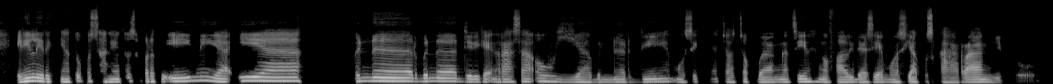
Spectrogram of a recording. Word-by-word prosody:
ini 140 +5 +6
liriknya 135 -5 +3
tuh - - -5
pesannya 125 -3 -2
tuh 160 - -10
seperti 135 -5 -4
ini 160 +2 +2
ya - - +3
iya, 165 -1 +5 0.6
bener 150 -1 +5
bener, 145 0 +2
jadi 130 -1 +1
kayak - - -2
ngerasa, 120 +1 -2
oh, 135 -1 -1
iya, 110 0 -4
bener 110 0 -6
nih 125 +3 -2
musiknya 120 +2 -9
cocok 110 0 -8
banget 110 +1 -3
sih 130 - +2
ngevalidasi 110 -1 -2
emosi 110 +1 -5
aku 105 - -9
sekarang 110 +2 -2
gitu. 425 - -19
125 Hz, 155 wpm, -26 LUFS, 110-150 Hz, 0.6 s, ini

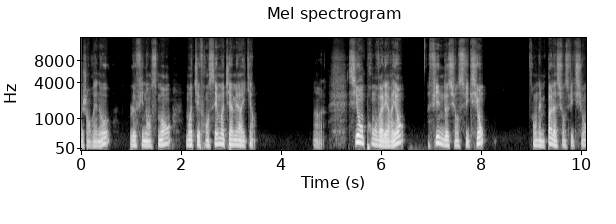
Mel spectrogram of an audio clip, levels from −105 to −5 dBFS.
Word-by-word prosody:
a - - -1
Jean 100 0 -6
Reno, 100 +9 -2 0.4
le 115 0 0
financement, 115 +5 -1 0.3
moitié 120 0 +1
français, 115 +4 -2
moitié 140 -1 +1
américain. 115 -3 -1 1.1
Voila. - - -12 0.5
Si 185 - +2
on 175 -2 +8
prend 145 -3 -4
«Valérian», 105 - +4 0.5
film 165 -5 +1
de 115 -1 +3
science 110 -1 -5
fiction, 110 - 0 0.9
on 115 - -1
n'aime 105 -2 -1
pas 145 +4 +2
la 120 - +4
science 105 0 -7
fiction - - -7
115 Hz, 145 wpm, -22 LUFS, 105-135 Hz, 1.1 s, on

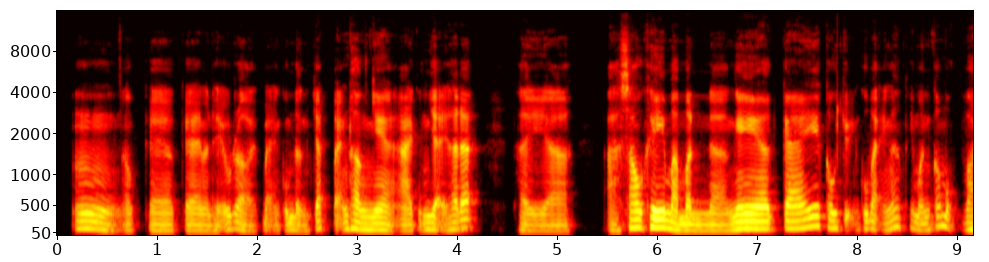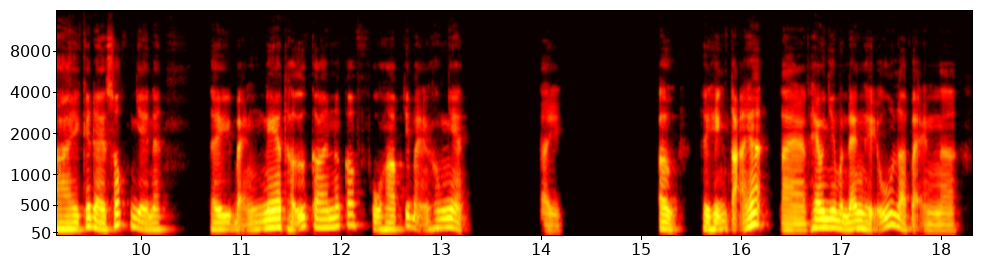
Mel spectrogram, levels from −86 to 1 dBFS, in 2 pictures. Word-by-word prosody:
Ừm, 115 -6 -1
ô 90 - -7 0.2
kê, 95 -1 -3
ô - - -4
kê, 90 -1 -2
mình 90 -1 -4
hiểu 90 +4 -3
rồi, 100 -8 -4
bạn - - -8
cũng 100 +1 -4
đừng 85 -3 -5
trách 120 0 -4
bản 110 - -2
thân 115 -4 +2
nha, 105 -1 +3
ai 90 -1 -1
cũng 95 +4 -6
vậy 105 - +1
hết 115 +4 0
á. 140 - +5 0.5
Thì, 90 -2 -4
à, 85 0 -4 0.3
à, 95 - -7
sau 130 +6 +3
khi 135 0 +7
mà 115 -4 +3
mình, 95 -2 +1
à, 90 -1 -2
nghe 120 +4 +6 0.2
cái 130 +6 +3
câu 125 -1 -1
chuyện 100 - -8
của 120 - -3
bạn 105 -5 -3
á, 140 - -2
thì 125 - -10
mình 100 -1 -3
có - - -4
một - - -3
vài 110 +1 0
cái 155 - +3
đề 110 -7 +3
xuất 175 - -1
như 135 - 0
vầy 110 - 0
nè, 110 +1 -2 0.5
thì 110 0 +1
bạn 110 +1 -3
nghe 140 +2 +7
thử 145 +1 0
coi 140 -1 +1
nó 150 +3 +1
có 175 +2 -4
phù 110 -2 -2
hợp 110 0 0
với - - +1
bạn 95 - -4
hông 135 +4 -2
nha. 140 -5 +1 0.8
Thì 90 -2 -6 1.0
ừ, - - +1 0.3
thì - - +3
hiện 115 +1 +1
tại 120 +3 +1
á, 180 +4 +7 0.2
là 100 -1 -1
theo 135 +6 +3
như 135 0 +5
mình 120 -4 +1
đang 120 +2 +4
hiểu 120 - +1
là 170 - 0
bạn, 95 -1 -5
ờ, 90 0 -5
110 Hz, 240 wpm, -22 LUFS, 95-125 Hz, 1.0 s, khi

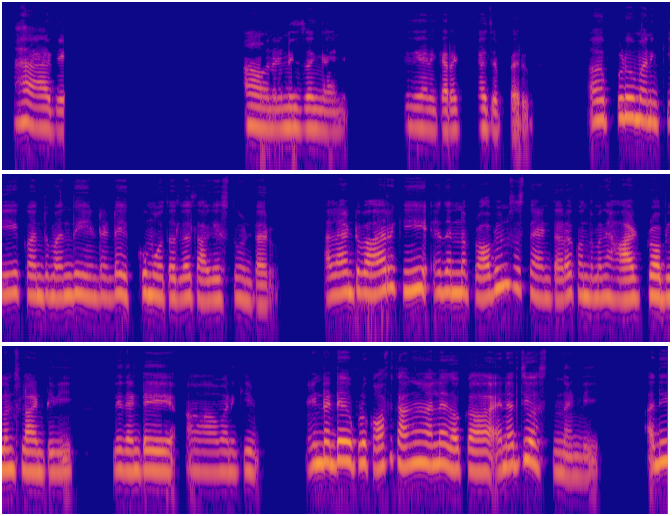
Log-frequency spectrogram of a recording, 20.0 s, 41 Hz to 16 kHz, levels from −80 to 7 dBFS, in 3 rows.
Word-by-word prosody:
ఆ! - - -6 0.3
అదే. 170 -2 -3 1.8
అవును. 190 -3 0 0.2
నిజంగానే, 175 -3 -3 0.6
నిజంగానే 185 -2 -5
కరెక్ట్‌గా 170 +1 -4
చెప్పారు. 160 - -6 0.7
అప్పుడు 250 +3 +2
మనకి 225 -1 -2 0.2
కొంతమంది 215 0 0
ఏంటంటే 205 +1 -4
ఎక్కువ 225 +3 -3
మోతాదులో 200 0 -1
తాగేస్తూ 185 +2 -3
ఉంటారు. 160 -3 -5 0.5
అలాంటి 235 +3 +1
వారికి 255 +3 +3 0.3
ఏదన్నా 240 0 +3
ప్రాబ్లమ్స్ 270 +11 +3
వస్తాయంటారా? 205 -6 -3
కొంతమంది 205 -1 -1
హార్ట్ 190 +1 +3
ప్రాబ్లమ్స్ 205 -1 +3
లాంటివి? 180 -1 -1 0.5
లేదంటే 195 0 +1 0.4
ఆహ్, 185 -1 -7
మనకి 185 +1 -5 0.6
ఏంటంటే 255 +1 +6
ఇప్పుడు 255 0 +3
కాఫీ 225 +7 0
తాగంగాల్నే 245 +1 +4
అదొక 205 0 0 0.3
ఎనర్జీ 230 +6 +1
వస్తుందండి. 165 -7 -7 0.6
అది 255 +3 +5
205 Hz, 105 wpm, -25 LUFS, 185-235 Hz, 1.8 s, ఏంటంటే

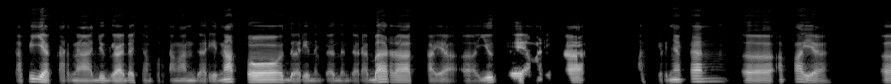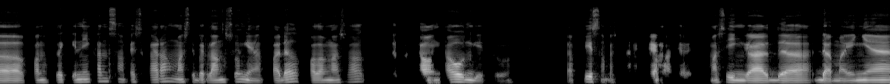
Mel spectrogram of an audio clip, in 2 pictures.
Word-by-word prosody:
Tapi 135 - -5
ya 110 - +7
karena 90 +1 -6
juga 95 -2 +2
ada - - 0
campur - - -18
tangan 85 +2 -8
dari 80 +1 -6
NATO, 110 -3 +7
dari 90 - -4
negara-negara 85 -1 -10
barat 105 -2 +3
kayak, - - -4
eee, - - -8 0.2
UK, - - -34 0.2
Amerika, 100 +1 -3 0.7
akhirnya 110 - -4
kan, 135 0 +4 0.4
eee, 95 0 +2
apa 120 - -8
ya, 90 -3 +1 0.6
eee, 90 -1 +2
konflik 105 +2 -9
ini 115 +1 -3
kan 145 0 -9
sampai 115 -3 -12
sekarang 120 +6 -6
masih 110 -3 -7
berlangsung 100 +4 -5
ya, 90 -4 -4
padahal 95 +8 -2
kalau 100 -1 -3
nggak 100 0 -5
salah, 115 +3 -12
udah - - -25
bertahun-tahun 105 +3 +1
gitu. 85 - -17 0.7
Tapi - - -13
sampai - - -11
sekarang - - -23
kayak - - +2
masih - - -13 0.3
masih 105 +3 -5
enggak 95 -1 +5
ada 95 -1 0 0.3
damainya, 90 +4 0
100 Hz, 155 wpm, -25 LUFS, 90-110 Hz, 0.7 s, ya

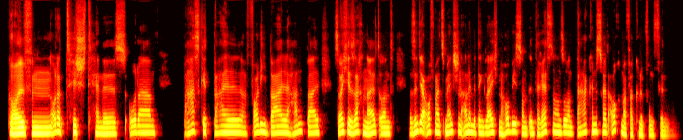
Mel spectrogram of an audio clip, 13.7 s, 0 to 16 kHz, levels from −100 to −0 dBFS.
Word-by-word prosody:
Golfen 120 +1 +6
oder 150 +4 +1
Tischtennis 120 -5 -1
oder 135 0 0 0.6
Basketball, 135 -1 -1
Volleyball, 135 -2 0
Handball, 135 -1 -2 0.3
solche 145 +1 +2
Sachen 140 -2 +1
halt. 135 +5 0
Und 120 0 0 0.3
da 115 - -5
sind 150 +8 +1
ja 170 -7 +4
oftmals 145 0 -2
Menschen 145 +3 0
alle 140 +3 +1
mit 140 -2 0
den 130 -2 +1
gleichen 130 -2 0
Hobbys 155 +1 +1
und 120 -1 -2
Interessen 135 +6 -1
und 140 - +2
so, 135 0 0
und 125 -2 -4
da 130 +6 -3
könntest 155 0 -2
du - - -12
halt 140 -1 0
auch 170 +2 -5
immer 120 -6 0
Verknüpfung 100 -3 -4
finden. 85 -2 -9
135 Hz, 150 wpm, -23 LUFS, 120-145 Hz, 0.6 s, Golfen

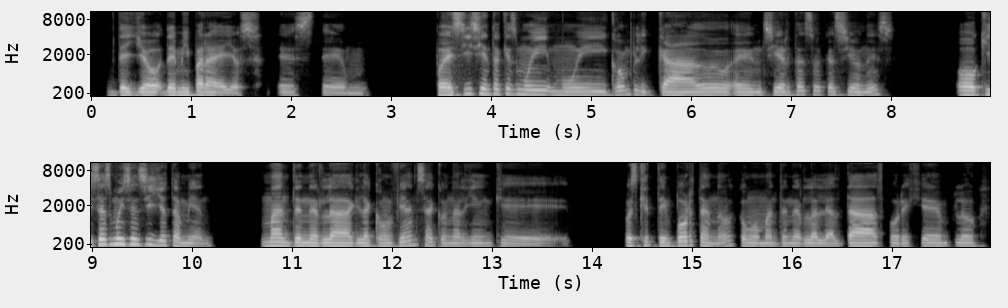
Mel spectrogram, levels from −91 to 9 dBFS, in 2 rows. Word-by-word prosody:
de 130 -1 +2
yo 125 0 +5
de 135 0 +5
mí 130 0 +3
para 130 -3 +3
ellos. 110 -1 -3
Este, 120 -2 -6
mm, 105 -1 -9 0.7
pues 145 -2 +5
sí, 190 +8 0
siento 185 -1 +2
que 190 - -1
es 175 - -6
muy 165 -2 +1
muy 140 -1 -2
complicado 135 -3 0
en 130 -1 -1
ciertas 140 +2 -2
ocasiones, 135 -1 -5 0.6
o 150 -1 +4
quizás 170 +6 +3
muy 210 0 +8
sencillo 200 -4 +2
también, 125 -6 -2 0.4
mantener 140 -3 +3
la 130 -1 +5
la 130 0 +1
confianza 150 +5 -3
con 130 -3 -4
alguien 120 +1 -5
que, 110 -4 -7 0.5
pues, 145 -1 -1
que 155 +1 -5
te 145 +2 -3
importa, 155 +1 0
¿no? 130 +8 -6
Cómo 130 -6 -2
mantener 120 0 -4
la 125 0 0
lealtad, 125 +2 +1
por 125 0 -5
ejemplo, 130 0 -4
135 Hz, 140 wpm, -22 LUFS, 125-150 Hz, 0.7 s, muy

